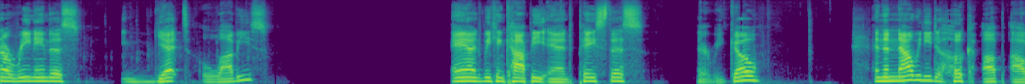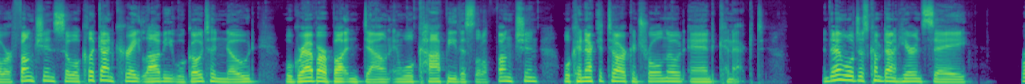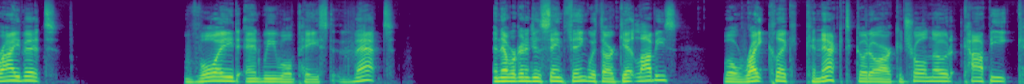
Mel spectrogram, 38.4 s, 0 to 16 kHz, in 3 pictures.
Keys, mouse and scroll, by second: 0.0 click, 0.6-4.7 typing, 5.1 click, 5.2 click, 5.7 ctrl+a, 6.0 ctrl+c, 6.8 click, 7.3 ctrl+a, 7.8 ctrl+v, 8.7 click, 9.1 click, 9.5 Return, 10.0 click, 12.4 click, 12.7 click, 15.0 click, 16.1 click, 16.6 click, 16.8 click, 17.5 click, 17.6 ctrl+a, 18.0 click, 18.2 ctrl+a, 18.7 ctrl+c, 19.5 click, 21.2 click, 22.9 click, 23.2 Return, 23.4 Return, 23.5-30.2 typing, 26.6 click, 31.5 alt+Tab, 31.5 ), 31.5 {, 33.2 click, 34.3 right click, 35.1 click, 36.0 click, 36.8 click, 36.9 ctrl+a, 37.4 ctrl+c, 37.8 click.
